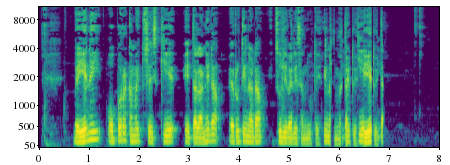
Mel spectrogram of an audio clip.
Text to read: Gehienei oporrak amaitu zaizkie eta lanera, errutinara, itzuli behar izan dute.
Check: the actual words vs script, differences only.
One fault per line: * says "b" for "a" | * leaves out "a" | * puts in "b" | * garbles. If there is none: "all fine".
* garbles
